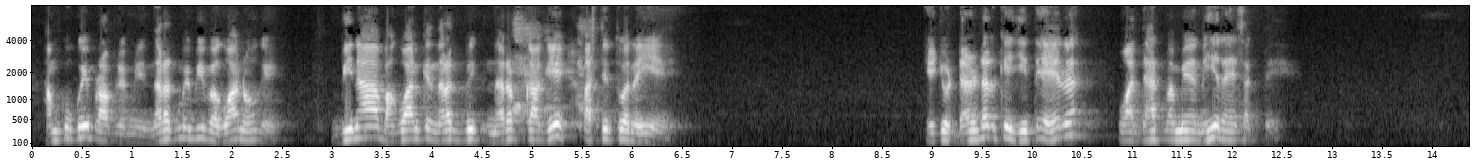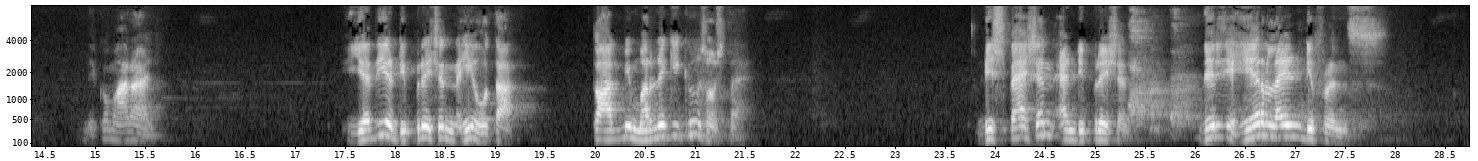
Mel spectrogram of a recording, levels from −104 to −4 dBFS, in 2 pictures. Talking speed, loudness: 115 wpm, -17 LUFS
